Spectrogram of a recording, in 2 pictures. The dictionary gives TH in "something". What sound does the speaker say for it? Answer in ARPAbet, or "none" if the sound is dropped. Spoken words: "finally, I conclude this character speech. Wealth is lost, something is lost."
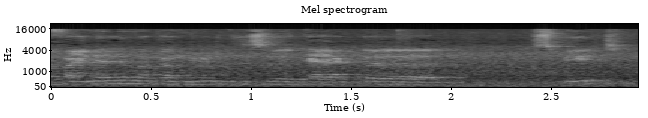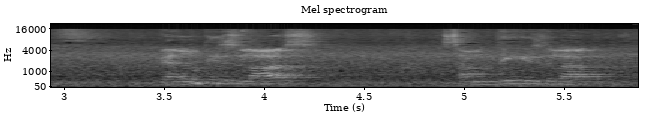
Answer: T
